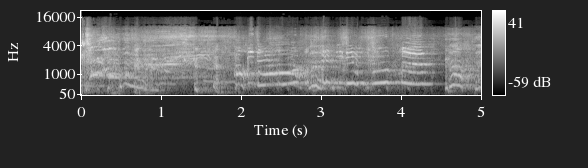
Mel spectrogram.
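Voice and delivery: long high shrieking laugh; uproarious laughter. Real, not acted. Friends reacting to the Nutella joke, long shrieking laughter. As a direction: burst out laughing, high and helpless.

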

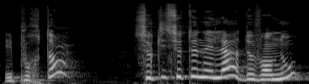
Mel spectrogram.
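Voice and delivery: ordinary delivery, nothing marked

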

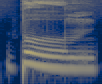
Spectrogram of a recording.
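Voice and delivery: stomp it out like a giant's step; booming footsteps. A narrator's reading.

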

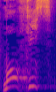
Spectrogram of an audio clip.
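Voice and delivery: high-pitched, incredulous exclamation; old father reeling in disbelief; aghast old man. A narrator's reading. Old man answering the lover who asks to be his son, aghast stammer. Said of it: "balbutia le vieillard".

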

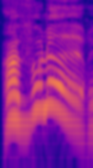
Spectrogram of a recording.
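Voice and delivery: very loud, high yell; furious headmistress scream; yelled accusation. A narrator's reading. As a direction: howl the accusation in fury. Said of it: "hurla mademoiselle Le Gourdin".

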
